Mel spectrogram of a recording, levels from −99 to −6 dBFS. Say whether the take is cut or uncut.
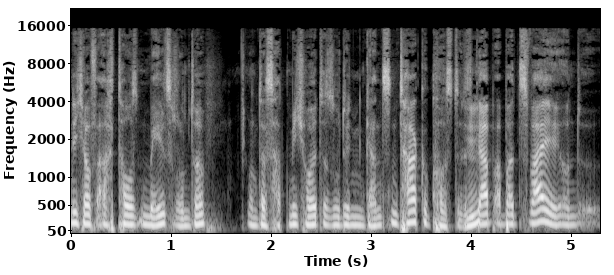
cut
